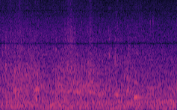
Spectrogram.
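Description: Steady water and wind noise around a sea canoe on the water, with water lapping against the hull.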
